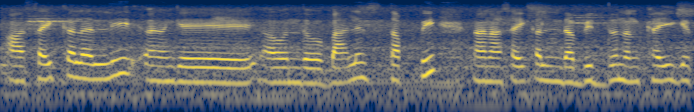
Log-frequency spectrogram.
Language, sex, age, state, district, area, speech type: Kannada, female, 18-30, Karnataka, Dakshina Kannada, rural, spontaneous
